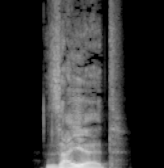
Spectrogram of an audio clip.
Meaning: second-person plural subjunctive I of seihen
- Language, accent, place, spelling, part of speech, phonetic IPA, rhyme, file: German, Germany, Berlin, seihet, verb, [ˈzaɪ̯ət], -aɪ̯ət, De-seihet.ogg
